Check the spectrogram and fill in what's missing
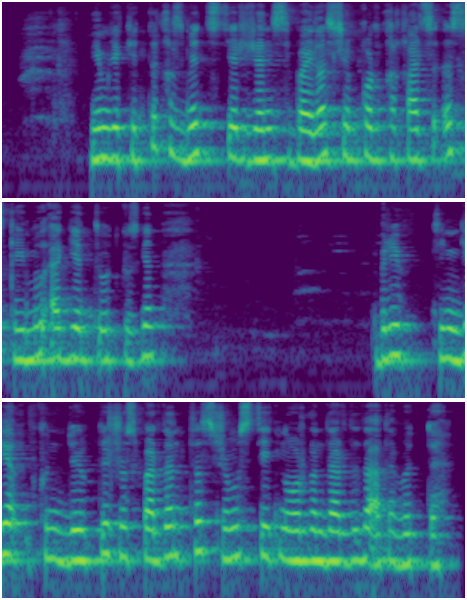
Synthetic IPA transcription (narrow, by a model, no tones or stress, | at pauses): me̞mle̞kʲe̞t̪ːɪk̚qʰəzme̞t̪ːɪ̥st̪e̞ɾɪʒænesɪbɑjlˠɑnsʒemqoɾlˠəqːɑqʰɑɾsəɪsqʰijməlˠaɡʲe̞nt̪ːɪwɵt̪kʲɪzɡʲe̞n | bɪɾit̪iŋɡʲe̞kʲʰʏnd̪e̞lɪk̚t̪ɪʒo̞spɑɾd̪ɑnt̪ʰəsʒʊməsɪst̪e̞jt̪ɪnwo̞ɾɡənd̪ɑɾd̪əd̪ɑːt̪ɑpwɵt̪ːɪ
